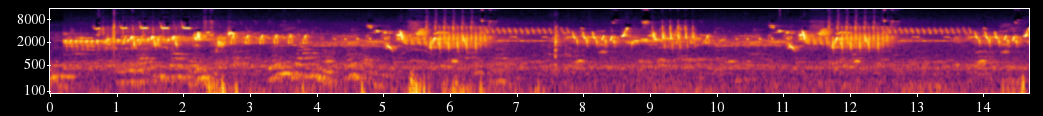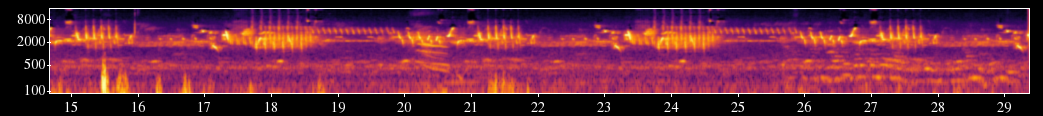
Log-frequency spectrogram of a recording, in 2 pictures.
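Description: Small songbird chirping with quick trills. The same run of calls comes back about every six seconds.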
